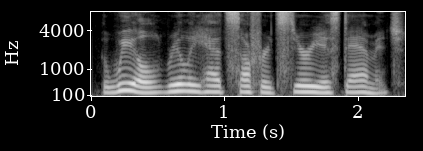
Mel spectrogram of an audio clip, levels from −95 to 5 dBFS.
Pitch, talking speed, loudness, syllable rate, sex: 205 Hz, 180 wpm, -16 LUFS, 6.0 syllables/s, female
